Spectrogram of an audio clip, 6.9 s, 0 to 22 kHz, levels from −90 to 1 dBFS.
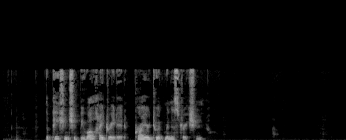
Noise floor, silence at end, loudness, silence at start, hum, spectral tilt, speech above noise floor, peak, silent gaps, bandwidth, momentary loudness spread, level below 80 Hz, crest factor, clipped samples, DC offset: -83 dBFS; 2.9 s; -34 LUFS; 0.9 s; none; -2.5 dB/octave; 48 dB; -18 dBFS; none; 12 kHz; 10 LU; -74 dBFS; 20 dB; under 0.1%; under 0.1%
